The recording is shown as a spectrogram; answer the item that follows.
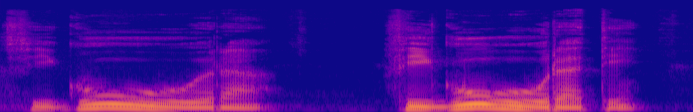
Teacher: make sure to put the emphasis on the oo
